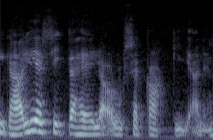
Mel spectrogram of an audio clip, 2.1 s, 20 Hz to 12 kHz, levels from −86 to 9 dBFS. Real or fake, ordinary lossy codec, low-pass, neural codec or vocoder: real; none; 10.8 kHz; none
